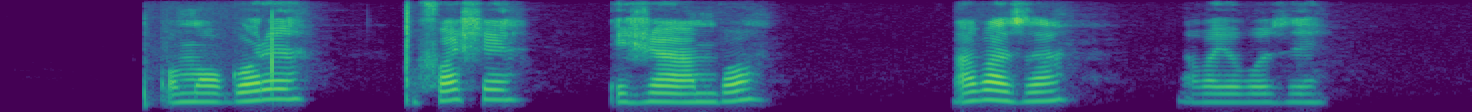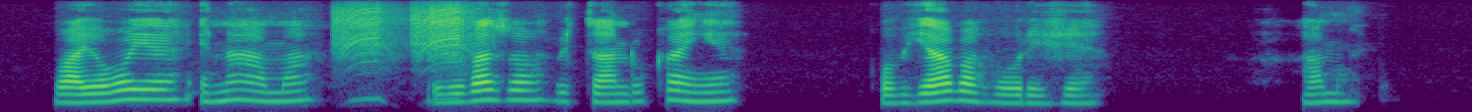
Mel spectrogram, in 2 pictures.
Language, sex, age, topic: Kinyarwanda, female, 36-49, government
